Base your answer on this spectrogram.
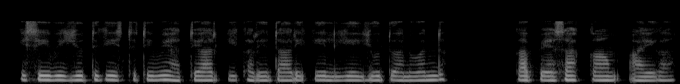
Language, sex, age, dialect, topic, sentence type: Hindi, male, 18-24, Kanauji Braj Bhasha, banking, statement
